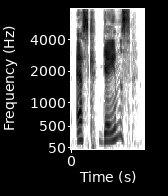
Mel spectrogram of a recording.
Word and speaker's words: Esk Games: I believe it is pronounced Esk Games. Esk is an old English word for ash, evidently.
